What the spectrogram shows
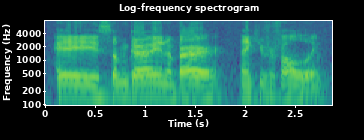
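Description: A man co-hosting a casual live stream, slow and teasing in how he talks. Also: on the high side, flat delivery, gravelly, a bit bright, rough recording. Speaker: stream co-host.

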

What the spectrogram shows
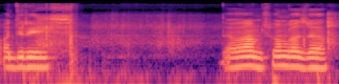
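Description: A man giving casual, excitable commentary while playing a mobile game, cursing and talking to his viewers. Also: a little high, slow pace, a little hiss or hum. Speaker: gamer.

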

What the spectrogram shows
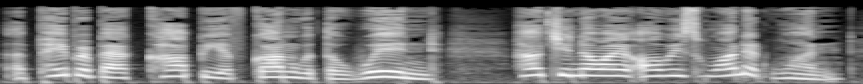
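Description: Woman reading as a teen greaser boy, upset and begging, slow drawn-out pleas, dry close sound. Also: high voice, expressive, no echo. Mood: delighted. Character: teenage boy runaway greaser, sensitive and upset.

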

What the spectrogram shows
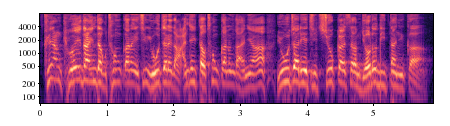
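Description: A man's voice: sits high, rapid-fire. A middle-aged male pastor from Jeolla with a Jeolla accent, preaching a blunt, scolding youth sermon in a church hall. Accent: Jeolla Korean. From Jeolla, Korea. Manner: blunt, scolding, swings between shouts and mutters.

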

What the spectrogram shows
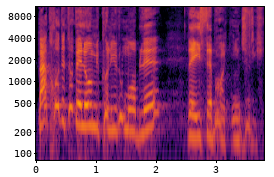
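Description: In a studio comedy sketch, a man's high-pitched, very animated voice dishes out bossy, brash advice as he coaches someone, breaking into frequent laughter. He plays the comic advisor.

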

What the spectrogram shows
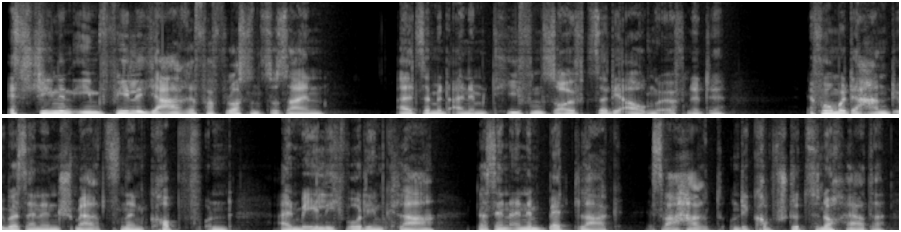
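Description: A man with a very low voice reads a crime story aloud. His delivery is expressive and rises and falls widely, and the sound is close and dry. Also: moderate pace, no room sound. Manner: dramatic, expressive reading. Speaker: audiobook reader. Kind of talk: scripted narration of a classic crime story.

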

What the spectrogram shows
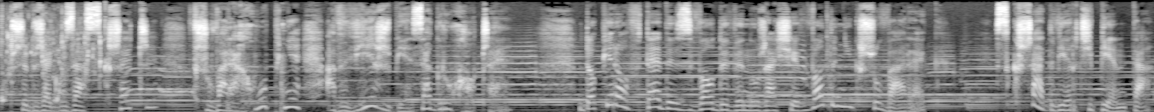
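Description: A man narrating a scripted children's story as its storyteller. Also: a little high.

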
